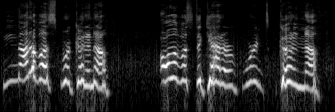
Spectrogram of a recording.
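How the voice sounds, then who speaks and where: A woman voicing an anguished, devoted teenage girl in an emotional cartoon fan dub, with dramatic, halting, pleading delivery. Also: very high voice, fairly bright tone, poor audio. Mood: earnest, insistent. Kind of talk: emotional animated-series fan comic dub.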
